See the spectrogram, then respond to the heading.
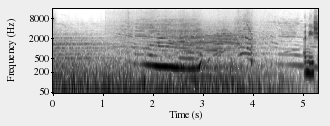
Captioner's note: whale calling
